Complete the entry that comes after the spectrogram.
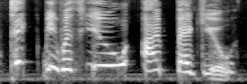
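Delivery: very high pleading pet voice; begging dog voice. Acted.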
